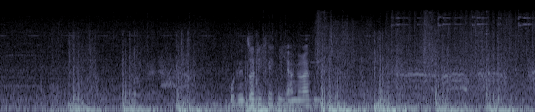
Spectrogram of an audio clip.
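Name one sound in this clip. Heavy metal footsteps stomp close by.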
